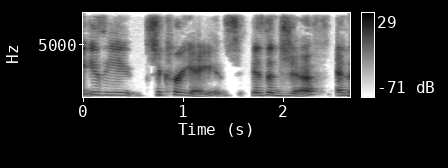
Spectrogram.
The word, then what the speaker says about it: GIF: Okay, something really easy to create is a GIF, and it is pronounced GIF. Some people say GIF, but GIF is the official, the person who GIF, like the peanut butter.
